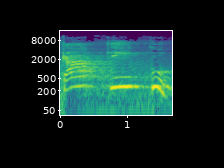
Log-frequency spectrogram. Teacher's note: Kemudian kalau kaf ya, kaf juga masih di sini. Ya, kaf itu di depannya huruf qaf ya, tapi ditipiskan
